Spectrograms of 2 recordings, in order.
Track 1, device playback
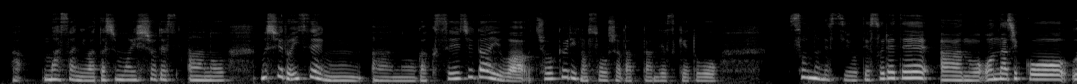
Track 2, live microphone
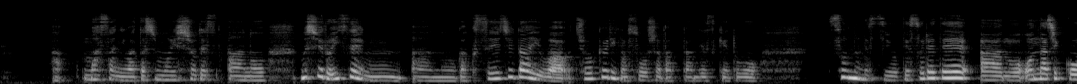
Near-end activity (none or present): none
